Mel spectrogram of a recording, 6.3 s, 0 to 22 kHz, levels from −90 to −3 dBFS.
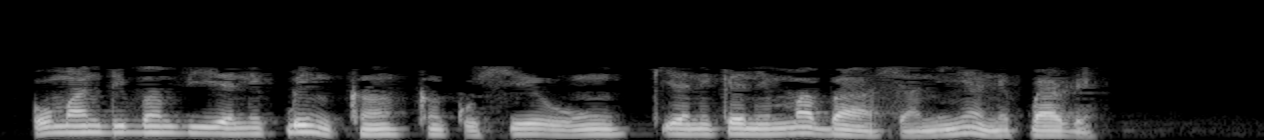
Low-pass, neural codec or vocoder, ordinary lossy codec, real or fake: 3.6 kHz; none; MP3, 16 kbps; real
